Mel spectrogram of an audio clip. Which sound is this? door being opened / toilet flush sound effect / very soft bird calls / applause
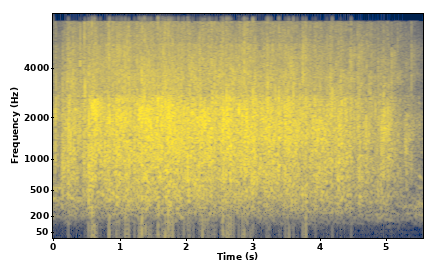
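applause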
